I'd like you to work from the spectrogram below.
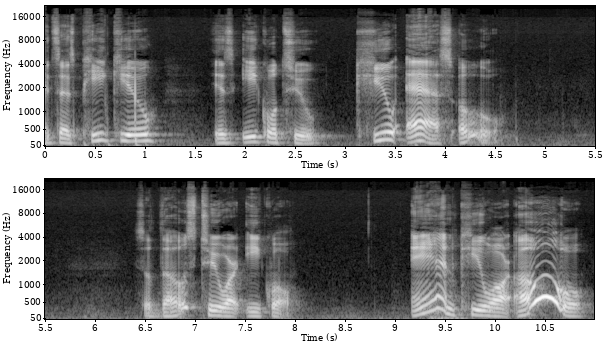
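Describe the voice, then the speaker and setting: Leaving long, frequent pauses, a man talks at a very slow pace. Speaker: high school math teacher. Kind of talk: tutorial.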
